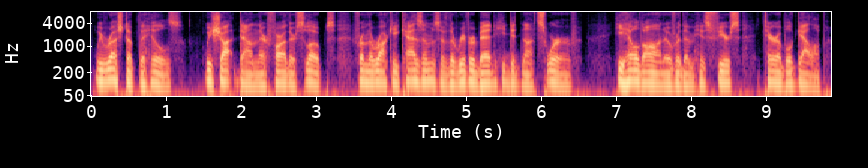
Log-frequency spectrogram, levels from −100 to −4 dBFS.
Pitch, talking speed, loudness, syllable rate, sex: 100 Hz, 195 wpm, -18 LUFS, 4.9 syllables/s, male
